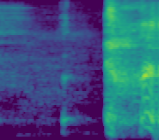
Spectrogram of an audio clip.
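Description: A single sharp cough bursts out loudly and close after a brief faint throat sound, otherwise near silence.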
